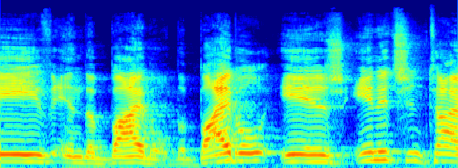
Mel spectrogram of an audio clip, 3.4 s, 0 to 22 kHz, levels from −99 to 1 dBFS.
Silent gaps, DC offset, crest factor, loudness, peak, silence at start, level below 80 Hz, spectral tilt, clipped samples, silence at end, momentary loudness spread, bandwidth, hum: none; under 0.1%; 22 dB; -24 LUFS; -2 dBFS; 0 s; -62 dBFS; -4 dB/octave; under 0.1%; 0 s; 11 LU; 14.5 kHz; none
